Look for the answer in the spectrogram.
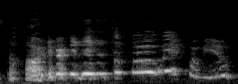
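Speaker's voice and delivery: high laughing voice, words break up; can barely get it out for giggling; reading a silly line through real laughter. Real, not acted. Cracking up reading a quote.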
